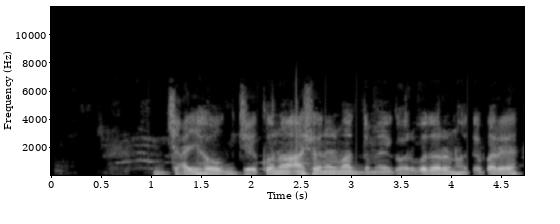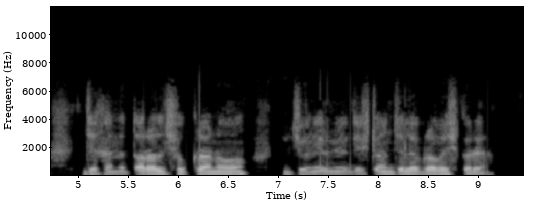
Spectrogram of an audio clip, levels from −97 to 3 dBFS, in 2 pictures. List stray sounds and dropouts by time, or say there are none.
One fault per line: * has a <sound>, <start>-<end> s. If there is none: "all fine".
all fine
